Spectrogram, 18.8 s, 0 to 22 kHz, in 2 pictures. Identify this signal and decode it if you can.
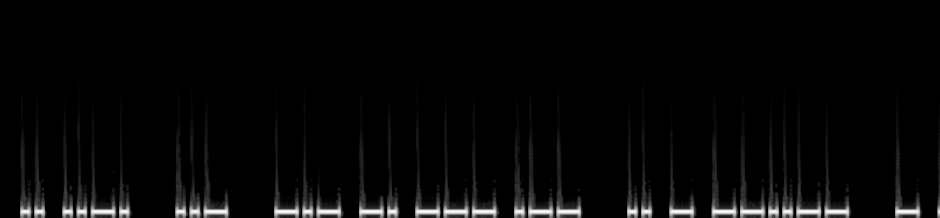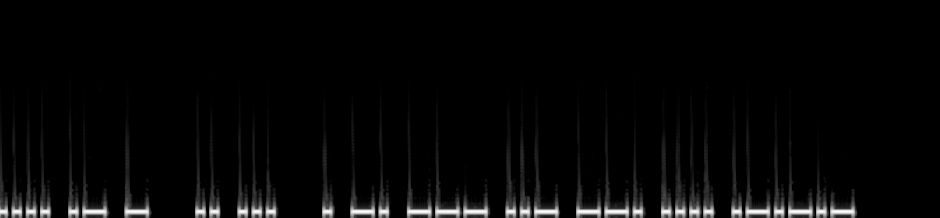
Morse code, heard as a keyed tone, about 17 wpm, 700 Hz. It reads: IF U KNOW IT, THAT IS ENOUGH.
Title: Sentences from Top 400 Words and Abbreviations 17wpm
